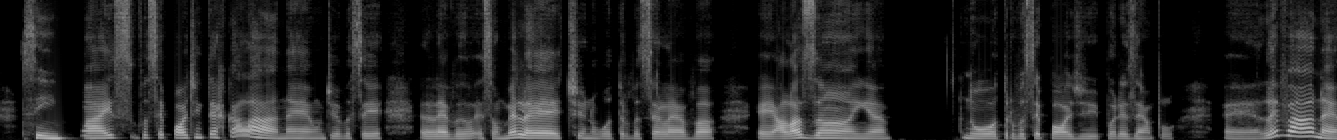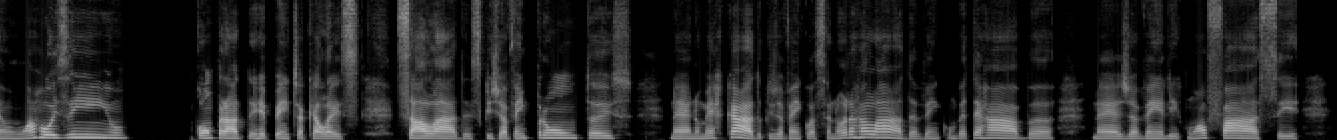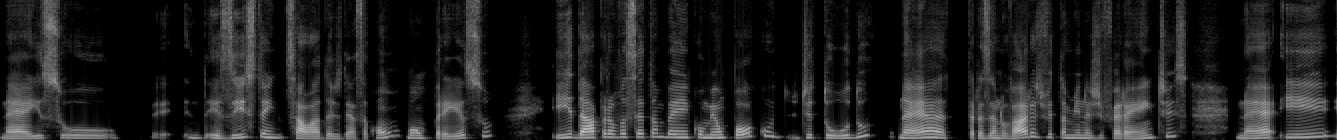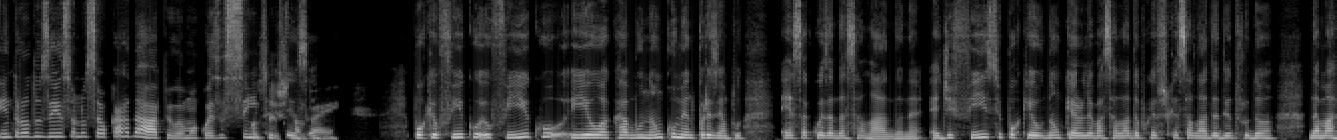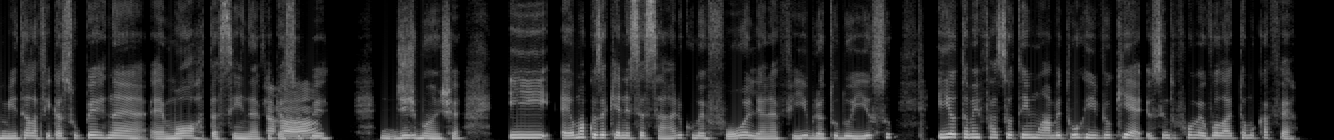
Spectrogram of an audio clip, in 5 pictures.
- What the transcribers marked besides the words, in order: other background noise; tapping; unintelligible speech
- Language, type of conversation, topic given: Portuguese, advice, Como posso comer de forma mais saudável sem gastar muito?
